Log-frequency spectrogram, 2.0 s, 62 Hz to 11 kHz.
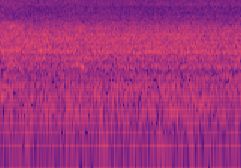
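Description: Steady low drone of a TAKRAF EDK-1000 rail crane's diesel engine running at the work site.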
